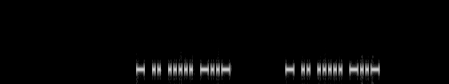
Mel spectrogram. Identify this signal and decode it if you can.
Morse code, heard as a keyed tone, about 46 wpm, 700 Hz. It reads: TI5X TI5X
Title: DXCC-100 Call Signs - 4 Characters - Repeated 2x - 45wpm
